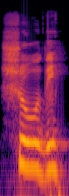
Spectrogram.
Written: xudi

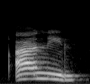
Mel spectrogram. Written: qanil

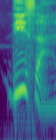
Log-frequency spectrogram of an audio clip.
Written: isa

